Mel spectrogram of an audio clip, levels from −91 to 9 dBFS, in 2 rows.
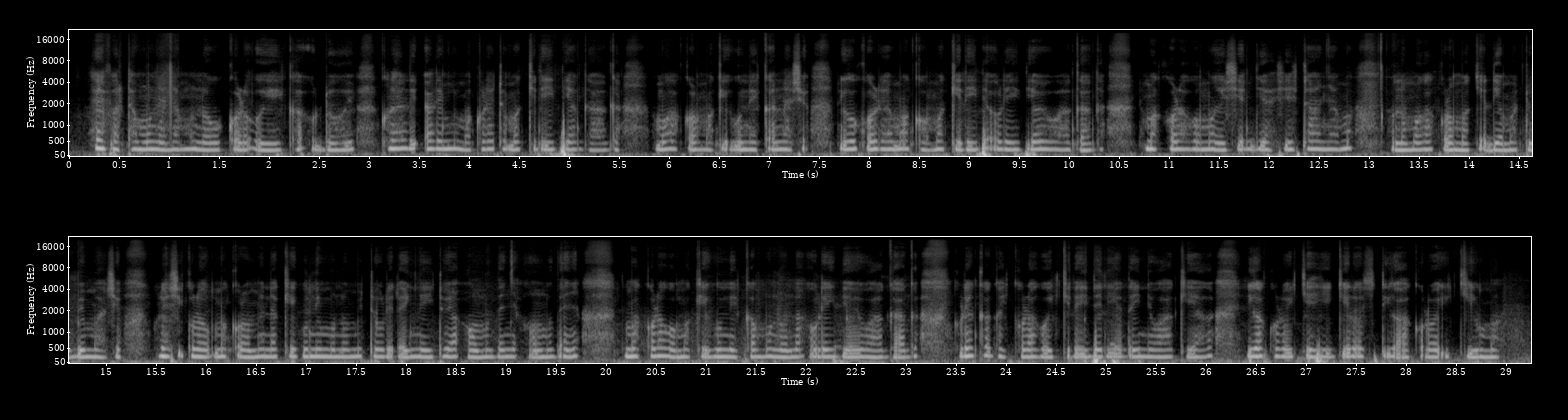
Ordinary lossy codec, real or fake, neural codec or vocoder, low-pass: none; fake; autoencoder, 48 kHz, 128 numbers a frame, DAC-VAE, trained on Japanese speech; 19.8 kHz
